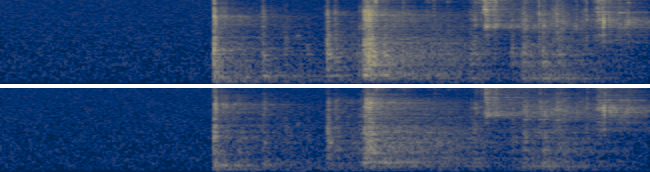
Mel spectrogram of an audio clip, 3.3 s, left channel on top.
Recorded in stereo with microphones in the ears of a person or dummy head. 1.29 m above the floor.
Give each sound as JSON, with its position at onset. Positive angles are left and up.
{"t": 1.1, "sound": "keys jangling", "side_deg": 40, "distance_m": 0.7}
